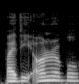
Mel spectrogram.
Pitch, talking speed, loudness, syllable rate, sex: 170 Hz, 225 wpm, -16 LUFS, 8.1 syllables/s, female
